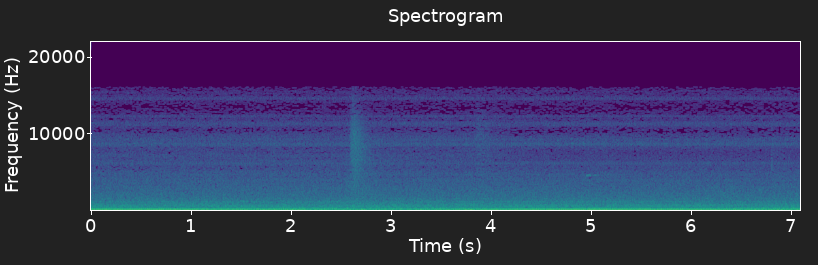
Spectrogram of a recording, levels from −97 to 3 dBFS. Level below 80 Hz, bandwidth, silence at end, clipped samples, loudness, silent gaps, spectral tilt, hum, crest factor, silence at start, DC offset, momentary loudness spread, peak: -40 dBFS; 16 kHz; 0 s; under 0.1%; -37 LUFS; none; -7 dB/octave; none; 12 dB; 0 s; under 0.1%; 4 LU; -22 dBFS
